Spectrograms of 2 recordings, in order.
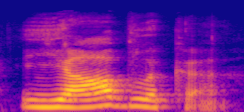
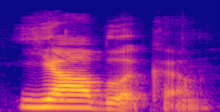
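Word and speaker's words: яблоко: of the word yablika the first sound is ya and it's stressed then goes then goes le then we have o both letters or are unstressed and pronounced as a yablika yablika try saying it with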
